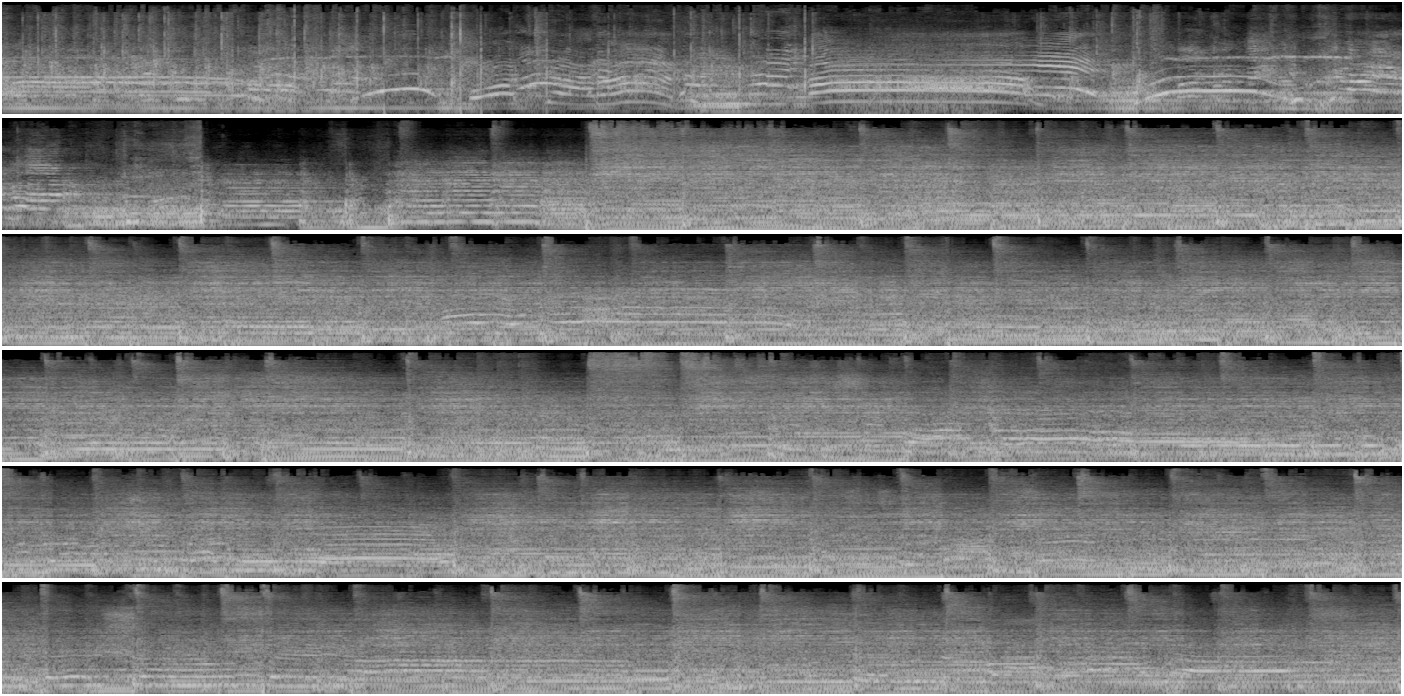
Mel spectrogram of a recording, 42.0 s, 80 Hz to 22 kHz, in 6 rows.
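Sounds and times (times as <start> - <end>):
live rock band playing: 7.3 - 41.9
person singing lead vocal: 16.0 - 18.3, 24.7 - 41.9.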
